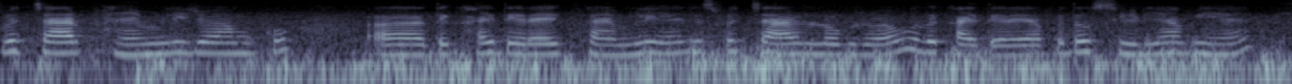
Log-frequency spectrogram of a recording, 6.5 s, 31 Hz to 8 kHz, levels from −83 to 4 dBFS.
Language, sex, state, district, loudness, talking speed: Hindi, female, Uttar Pradesh, Deoria, -34 LUFS, 270 wpm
